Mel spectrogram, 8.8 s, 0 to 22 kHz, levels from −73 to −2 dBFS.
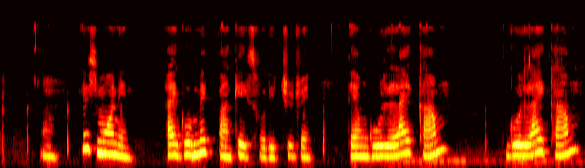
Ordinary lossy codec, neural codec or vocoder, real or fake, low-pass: AAC, 32 kbps; none; real; 19.8 kHz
